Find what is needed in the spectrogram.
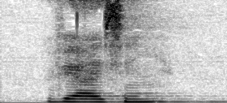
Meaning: prisoner
- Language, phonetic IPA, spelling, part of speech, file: Belarusian, [ˈvʲazʲenʲ], вязень, noun, Be-вязень.ogg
